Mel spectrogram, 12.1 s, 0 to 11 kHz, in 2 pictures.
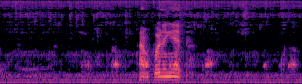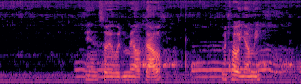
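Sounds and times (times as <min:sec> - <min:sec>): wooden spoon stirring: 0:00.0 - 0:09.9
sauce bubbling in a pan: 0:00.0 - 0:11.2.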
